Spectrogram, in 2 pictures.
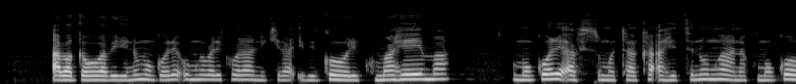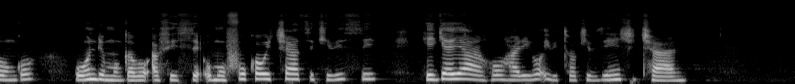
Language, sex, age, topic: Rundi, female, 25-35, agriculture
